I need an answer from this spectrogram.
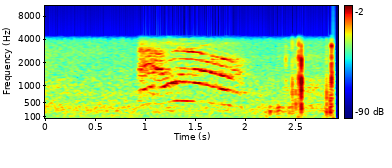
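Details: House kitty answering its owner with a long, arched meow that rises then falls, likened to saying "momma", followed by a few sharp clicks and taps in a quiet room.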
